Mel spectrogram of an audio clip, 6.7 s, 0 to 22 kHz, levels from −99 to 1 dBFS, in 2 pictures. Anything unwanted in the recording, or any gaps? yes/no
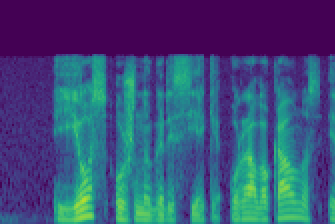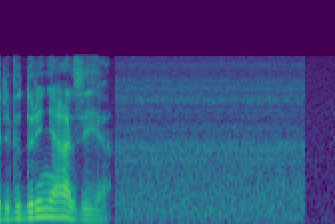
no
